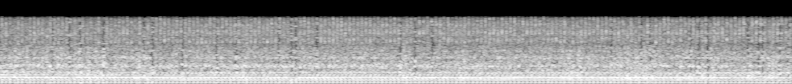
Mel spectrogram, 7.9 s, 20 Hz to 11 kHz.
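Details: Toro 22-inch Recycler self-propelled mower, 163 cc 7.25 hp, low hours, no-start after sitting; after fresh fuel and carburetor cleaning: steady smooth single-cylinder putter, constant hum, no surging or hunting; normal idle.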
